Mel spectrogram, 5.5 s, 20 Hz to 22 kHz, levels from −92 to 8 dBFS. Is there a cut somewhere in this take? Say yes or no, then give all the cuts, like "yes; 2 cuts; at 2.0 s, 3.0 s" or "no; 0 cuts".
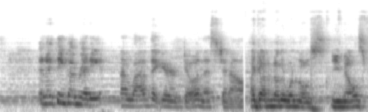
yes; 1 cut; at 3.6 s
